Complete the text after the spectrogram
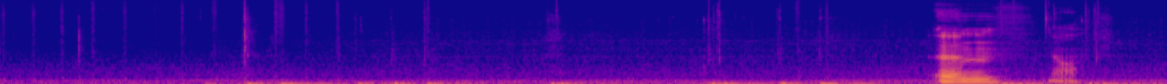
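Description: Soft game interface clicks sound now and then.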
